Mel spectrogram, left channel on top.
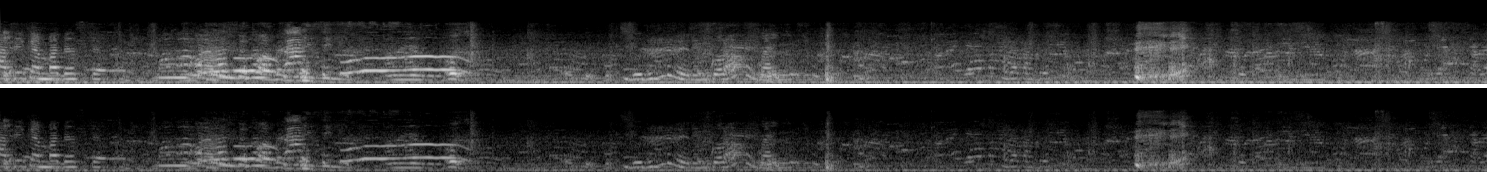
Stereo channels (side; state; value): right; quieter; 10.1 dB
